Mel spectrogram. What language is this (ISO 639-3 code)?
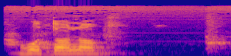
ajg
